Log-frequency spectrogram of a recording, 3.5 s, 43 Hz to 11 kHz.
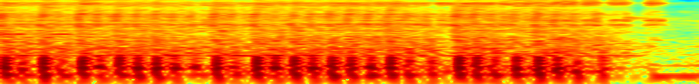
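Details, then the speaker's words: Honda GL100 with AC CDI, 4-wire ignition switch install: single cylinder popping at quick idle then stopping abruptly as the ignition switch wire from the CDI is connected to body ground; engine shut-off via kill wire. "ini motor akan mati ini sambungan ke b itu motor akan mati karena ini kunci kontak kalau mau matikan itu ya Disambung ke b motor enggak bakalan nyala"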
